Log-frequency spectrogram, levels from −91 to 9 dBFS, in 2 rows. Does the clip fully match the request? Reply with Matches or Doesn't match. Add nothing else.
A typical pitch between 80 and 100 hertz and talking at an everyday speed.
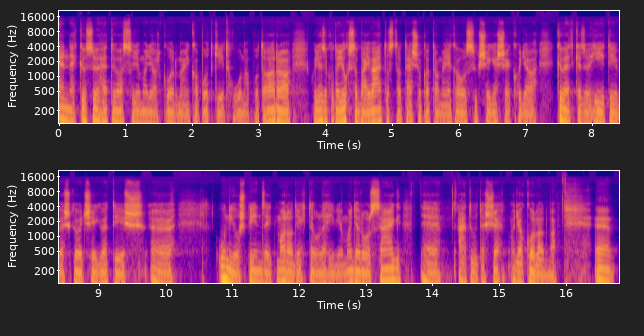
Matches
